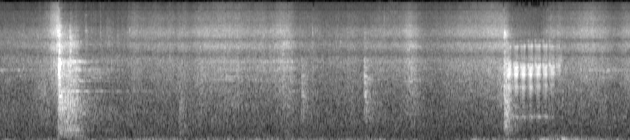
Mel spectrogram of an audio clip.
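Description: Two short, high sheep bleats, one near the start and a wavering one later, over a quiet hissing background with no talking.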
